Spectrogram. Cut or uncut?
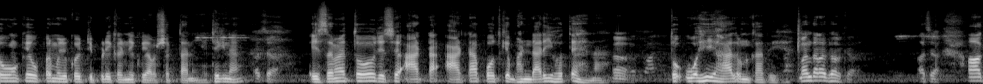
uncut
